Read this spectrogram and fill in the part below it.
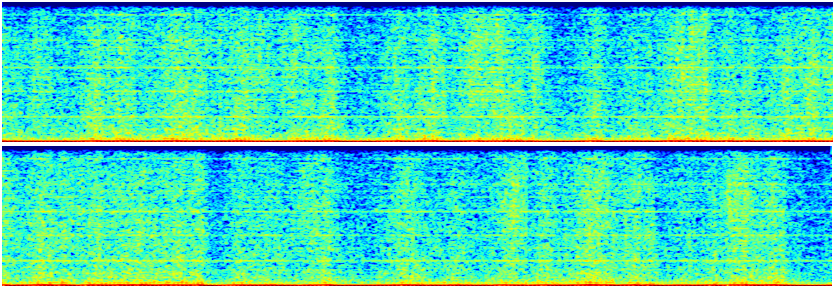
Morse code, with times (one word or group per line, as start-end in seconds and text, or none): none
